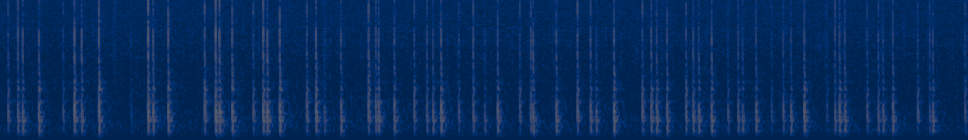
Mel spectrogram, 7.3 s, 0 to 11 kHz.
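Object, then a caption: Wooden tabletop. Short fingernails drum fast taps across a solid wooden tabletop, about 48 quick, dry knocks in a busy, uneven rhythm. Each tap is a short, woody click centred in the low mids around 227 Hz with a bright edge, dying out almost instantly.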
